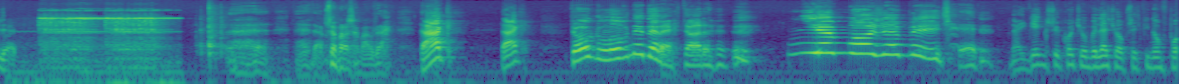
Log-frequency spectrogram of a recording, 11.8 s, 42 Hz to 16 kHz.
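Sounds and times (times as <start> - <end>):
speech: 0.0 - 0.7, 2.3 - 11.7
telephone ringing with electronic trills: 0.0 - 1.9.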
